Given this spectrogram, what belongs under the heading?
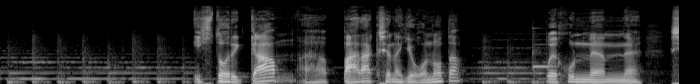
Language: Greek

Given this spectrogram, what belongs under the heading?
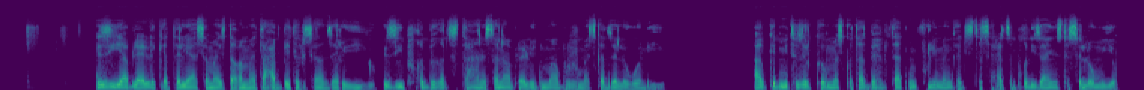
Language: Tigrinya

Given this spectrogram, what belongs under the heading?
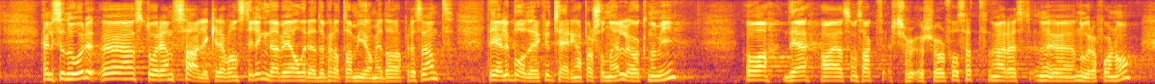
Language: Norwegian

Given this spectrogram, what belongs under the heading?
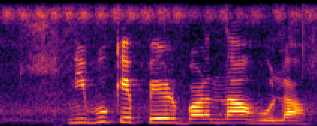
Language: Bhojpuri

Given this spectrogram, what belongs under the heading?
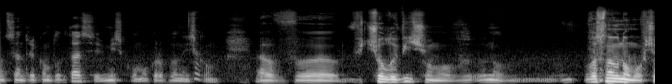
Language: Ukrainian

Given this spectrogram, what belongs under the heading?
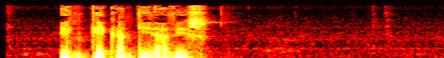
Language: Galician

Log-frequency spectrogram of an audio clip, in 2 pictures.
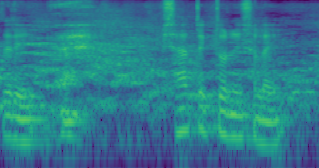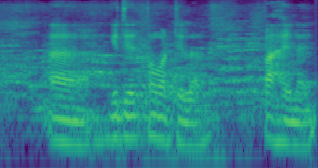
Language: Bodo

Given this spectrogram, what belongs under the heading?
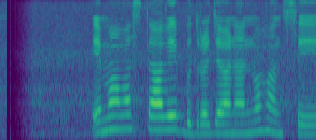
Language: Sinhala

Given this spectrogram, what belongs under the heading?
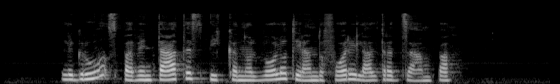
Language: Italian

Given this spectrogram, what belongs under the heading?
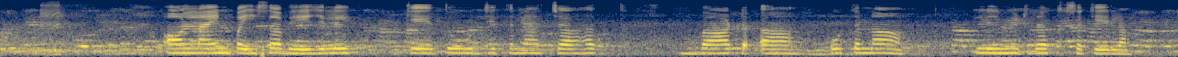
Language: Bhojpuri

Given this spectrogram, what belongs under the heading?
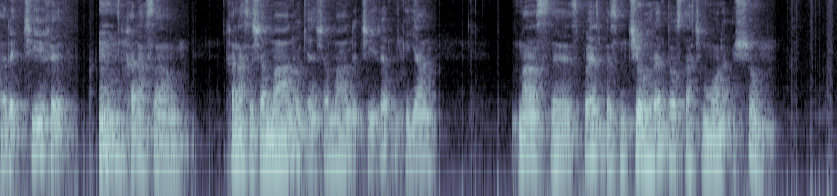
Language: Poqomam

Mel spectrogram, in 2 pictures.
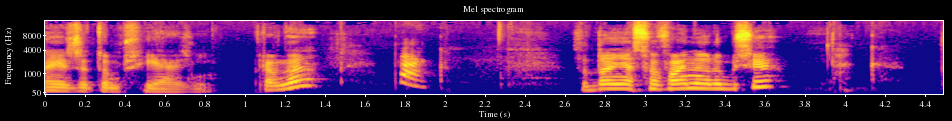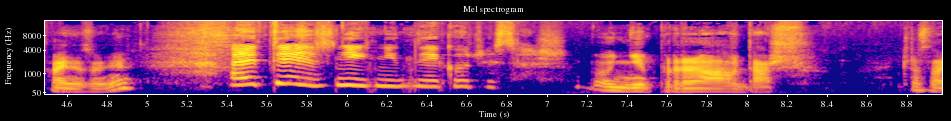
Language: Polish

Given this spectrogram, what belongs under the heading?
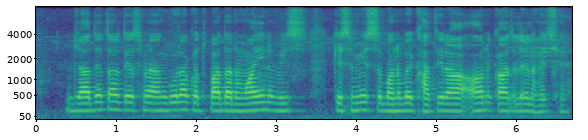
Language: Maithili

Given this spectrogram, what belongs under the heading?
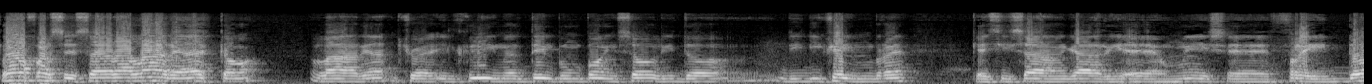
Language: Italian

